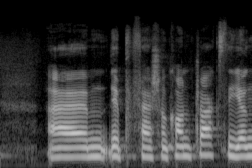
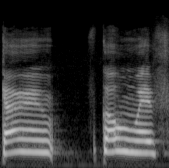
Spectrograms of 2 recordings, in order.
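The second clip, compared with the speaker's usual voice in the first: higher, lilting mock Welsh accent that slipped in by mistake; a failed Australian accent that drifts Welsh, pitched up; accidental Welsh lilt in place of Australian; slipping into Welsh; 7 semitones higher, much slower than usual. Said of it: "no, that's Welsh".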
